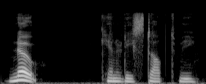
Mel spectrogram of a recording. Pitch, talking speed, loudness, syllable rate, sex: 145 Hz, 115 wpm, -21 LUFS, 5.2 syllables/s, female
